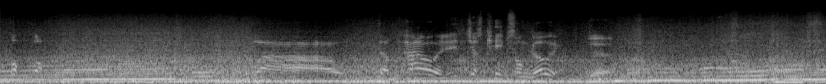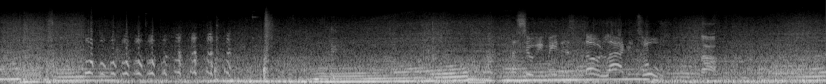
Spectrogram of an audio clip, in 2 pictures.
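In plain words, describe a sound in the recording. A young man talks and laughs close to a microphone.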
